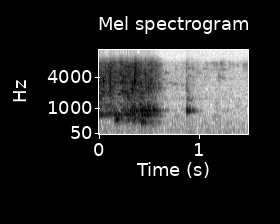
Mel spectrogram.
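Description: Water pouring in a short splashing gush that stops abruptly, followed by a single soft splash or drip, close and alone without talk.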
